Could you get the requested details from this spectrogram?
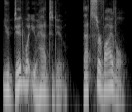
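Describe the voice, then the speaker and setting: A man voicing a calm, firm woman who comforts gently but speaks with authority. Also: medium pitch, moderate pace, husky, no echo, clean studio sound.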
